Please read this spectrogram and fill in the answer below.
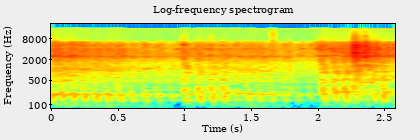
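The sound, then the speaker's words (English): A three-wheeled truck's small engine idles after a kickstart with a steady low, throbbing rumble. Rapid, even pulses run through the whole clip and swell slightly near the end. “gets into the cab of the three-wheeled truck. Grabbing the handlebars, he kickstarts it.”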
